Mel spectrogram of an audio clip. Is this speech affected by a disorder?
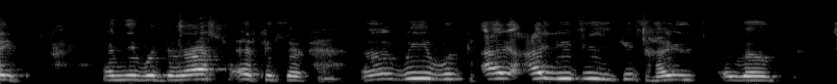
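Yes: cerebral palsy.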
